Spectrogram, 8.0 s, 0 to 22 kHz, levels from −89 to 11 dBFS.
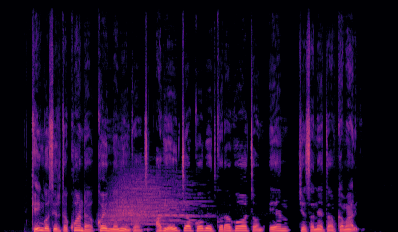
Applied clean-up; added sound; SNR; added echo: classical method Wiener filter.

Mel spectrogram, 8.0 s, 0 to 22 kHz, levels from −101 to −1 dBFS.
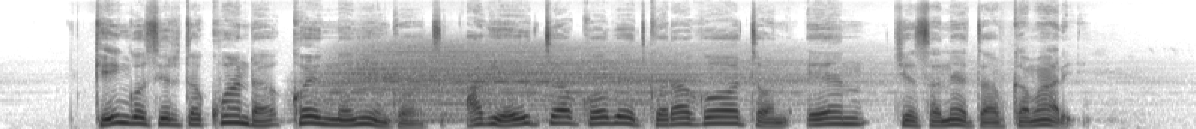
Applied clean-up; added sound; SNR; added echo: none; Gong; 16 dB; none.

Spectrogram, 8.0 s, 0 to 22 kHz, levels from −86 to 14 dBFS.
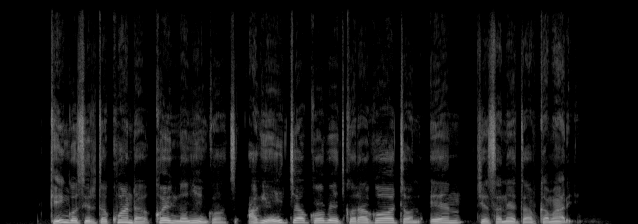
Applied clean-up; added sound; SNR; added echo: neural mask model Resemble Enhance denoiser.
